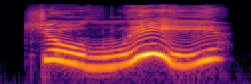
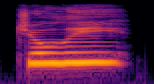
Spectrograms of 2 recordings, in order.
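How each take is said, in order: First: Loud, rising cry of disbelief; shocked shout. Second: Said in the usual way. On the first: A narrator's reading. Spurned girl hearing another name in his proposal, shocked shout. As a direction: shout the name as a stunned question. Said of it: "I shouted".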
